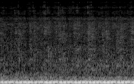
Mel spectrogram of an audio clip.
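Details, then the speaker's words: 1986 Camaro on open long-tube headers, Edelbrock Performer intake and Edelbrock Performer 650 carb, first start after sitting and hard starting: deep loud lumpy, uneven idle; runs rough, cause unclear. "not exactly running how it should you can hear it doesn't sound the [Music] greatest"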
